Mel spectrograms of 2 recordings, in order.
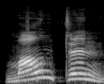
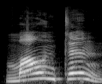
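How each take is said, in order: Both takes have the same delivery.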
